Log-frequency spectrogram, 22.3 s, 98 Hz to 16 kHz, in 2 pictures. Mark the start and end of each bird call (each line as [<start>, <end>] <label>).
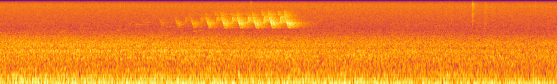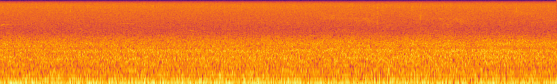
[3.10, 6.20] Ovenbird (Seiurus aurocapilla)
